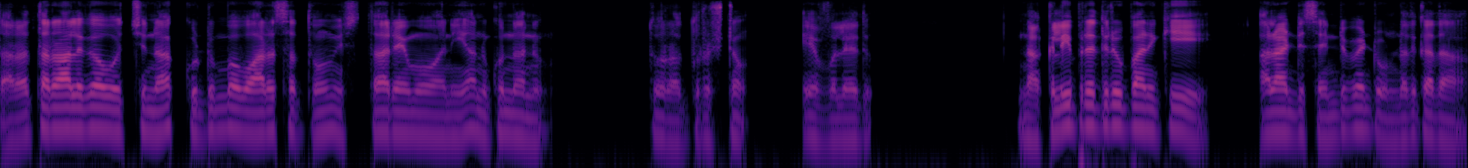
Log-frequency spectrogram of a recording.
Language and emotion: Telugu, sad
